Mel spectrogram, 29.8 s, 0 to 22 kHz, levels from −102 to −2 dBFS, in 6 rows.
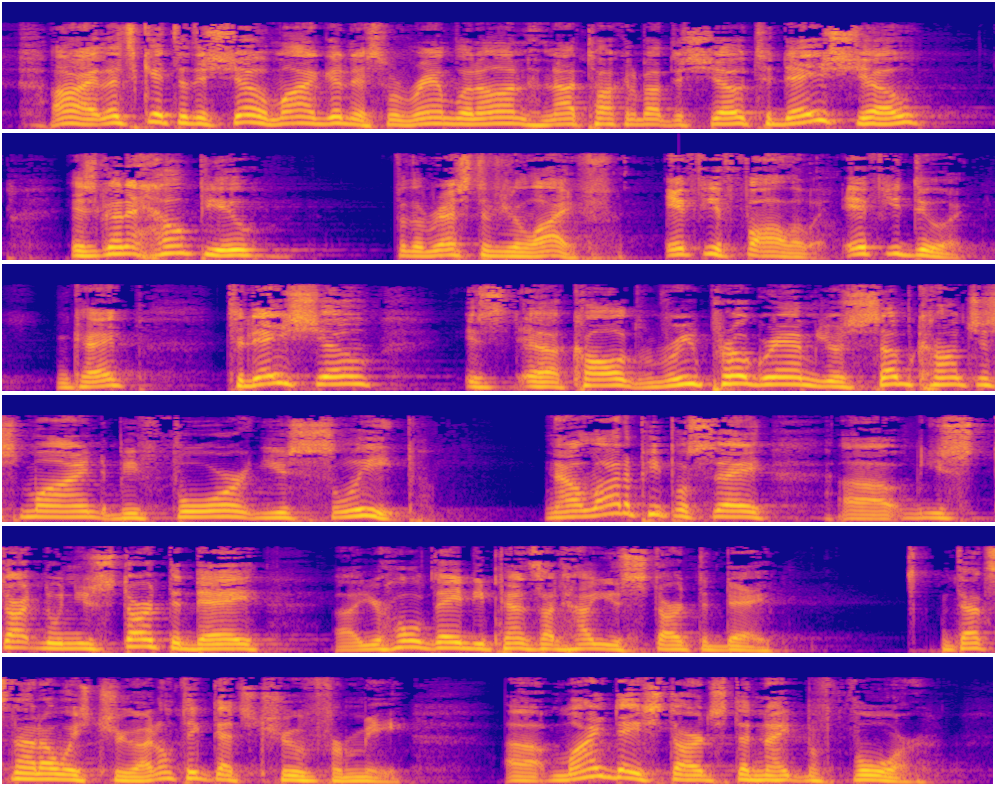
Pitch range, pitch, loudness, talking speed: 135-185 Hz, 160 Hz, -15 LUFS, 190 wpm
